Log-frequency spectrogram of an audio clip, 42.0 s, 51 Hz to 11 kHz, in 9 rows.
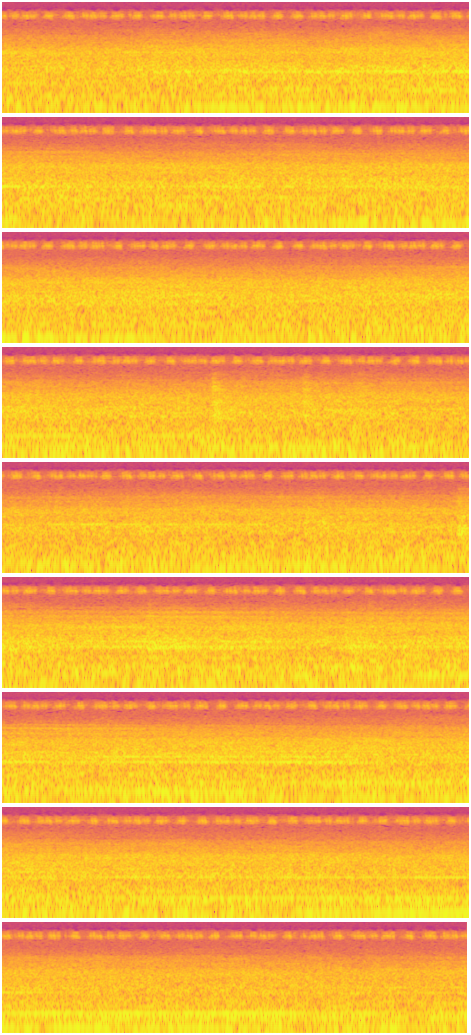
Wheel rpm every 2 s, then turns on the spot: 0, 0, 0, 0, 0, 0, 0, 0, 0, 0, 0, 0, 0, 0, 0, 0, 0, 0, 0, 0, 0.
none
